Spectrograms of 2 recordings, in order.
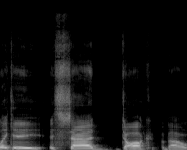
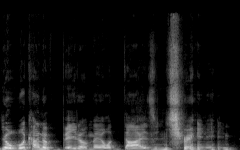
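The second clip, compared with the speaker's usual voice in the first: laughing tease; 3 semitones higher, 8 dB louder, slower than usual. Real, not acted. Teasing friend while laughing.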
